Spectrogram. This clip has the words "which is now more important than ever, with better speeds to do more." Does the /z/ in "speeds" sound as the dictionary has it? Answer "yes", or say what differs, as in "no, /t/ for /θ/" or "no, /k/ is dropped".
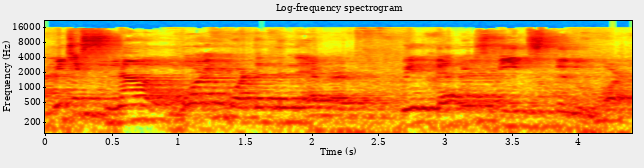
no, /s/ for /z/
